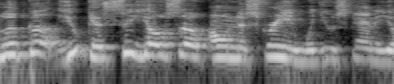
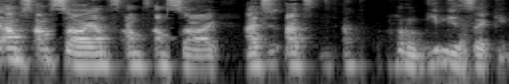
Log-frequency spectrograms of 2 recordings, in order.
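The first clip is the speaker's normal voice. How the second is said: fake stuttering, tripping over starts, repeating words; 8 semitones lower, 8 dB quieter than usual. Acting out a witness trying to speak right after it happened: mock stuttering. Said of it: "You gonna be stuttering".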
